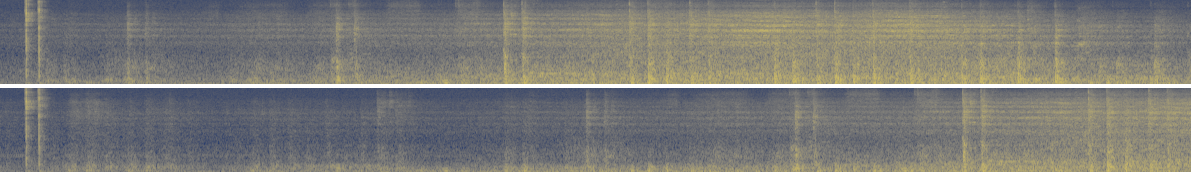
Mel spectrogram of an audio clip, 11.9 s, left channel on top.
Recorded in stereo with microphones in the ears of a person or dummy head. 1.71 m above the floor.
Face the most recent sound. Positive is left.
turn(degrees=0)  # may be behind; listen again after turning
